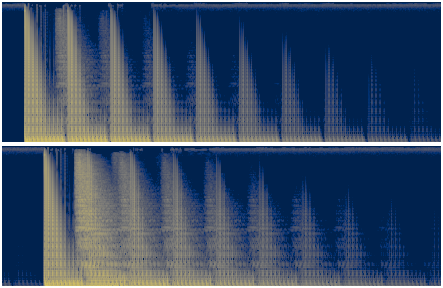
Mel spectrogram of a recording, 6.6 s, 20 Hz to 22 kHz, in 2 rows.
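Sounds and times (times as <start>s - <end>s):
sci-fi techno trance music: 0.2s - 2.1s, 3.6s - 5.9s.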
